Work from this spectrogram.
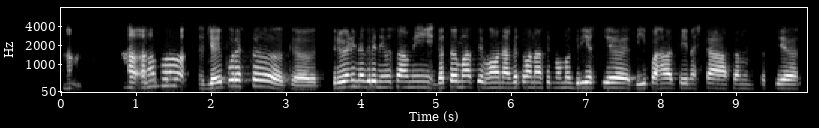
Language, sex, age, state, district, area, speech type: Sanskrit, male, 18-30, Rajasthan, Jodhpur, rural, conversation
